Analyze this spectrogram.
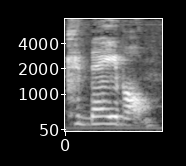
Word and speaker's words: Knabel: her name is Andrea Knable so you do say the cave and it's pronounced as it's spelled and she wanted to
